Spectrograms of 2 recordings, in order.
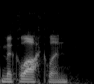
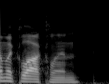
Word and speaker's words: MacLachlan: I just watched the- I just watched a YouTube video on how to pronounce his name and it's MacLachlan.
